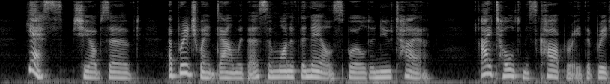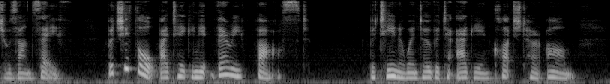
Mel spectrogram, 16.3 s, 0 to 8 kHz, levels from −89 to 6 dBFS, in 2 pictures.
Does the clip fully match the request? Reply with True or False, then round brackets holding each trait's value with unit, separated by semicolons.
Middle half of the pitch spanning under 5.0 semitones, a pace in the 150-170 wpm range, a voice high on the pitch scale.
False (4.2 semitones; 160 wpm; 160 Hz)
